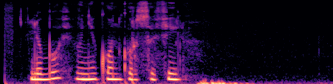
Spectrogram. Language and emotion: Russian, neutral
